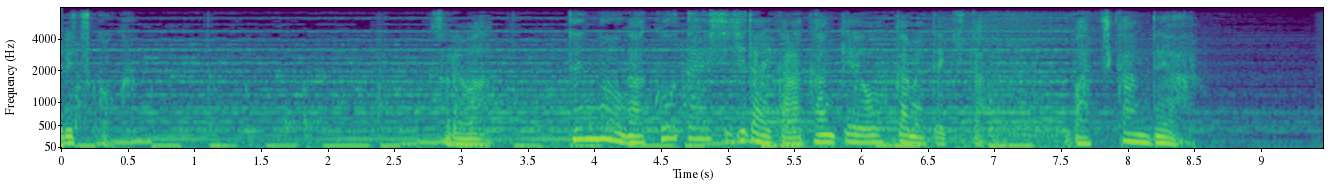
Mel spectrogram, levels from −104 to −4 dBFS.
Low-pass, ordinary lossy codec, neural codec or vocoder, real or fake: 7.2 kHz; Opus, 64 kbps; none; real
